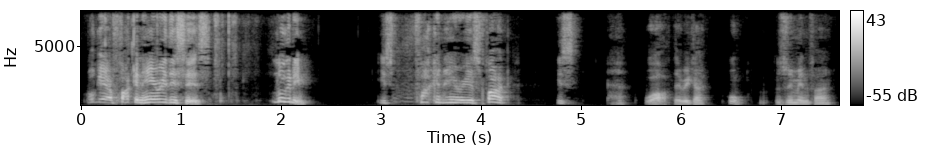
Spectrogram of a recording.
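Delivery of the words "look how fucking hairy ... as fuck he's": very high, incredulous comic voice; high-pitched exclaiming. Pretend. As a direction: squeal it in mock disbelief. Exclaiming at the hairy toy.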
